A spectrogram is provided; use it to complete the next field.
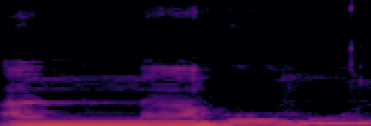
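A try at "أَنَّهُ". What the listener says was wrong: Punya masih lah annahu panjangin.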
